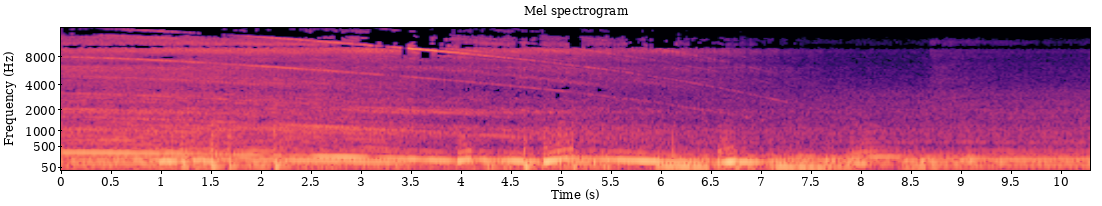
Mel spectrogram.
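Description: An exhaust pops and crackles sharply between revs.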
